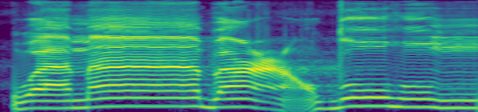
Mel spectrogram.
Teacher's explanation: Kemudian huruf mim sukun bertemu huruf bi, maka mim sukunnya melebur ke huruf bi, kita baca dengung dan kita tahan dengungnya 2-3 harokat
